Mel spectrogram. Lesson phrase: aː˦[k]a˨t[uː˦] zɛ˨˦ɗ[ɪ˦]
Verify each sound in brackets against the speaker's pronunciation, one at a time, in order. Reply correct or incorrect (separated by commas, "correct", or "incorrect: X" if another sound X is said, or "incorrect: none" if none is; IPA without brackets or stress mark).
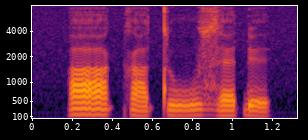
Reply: correct, incorrect: uː˨˦, incorrect: ɪ˨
